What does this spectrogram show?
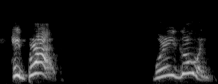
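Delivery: calling to husband going downstairs. Retold or imitated.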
